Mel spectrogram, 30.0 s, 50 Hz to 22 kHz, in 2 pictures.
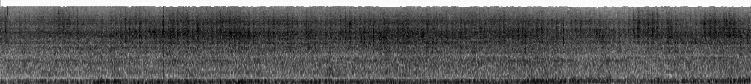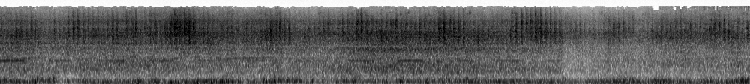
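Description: New Holland T7.210 tractor running while a Massey Ferguson 186 small square baler works behind it: a steady mechanical din. A faint high beep repeats about once a second and stops near the end.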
